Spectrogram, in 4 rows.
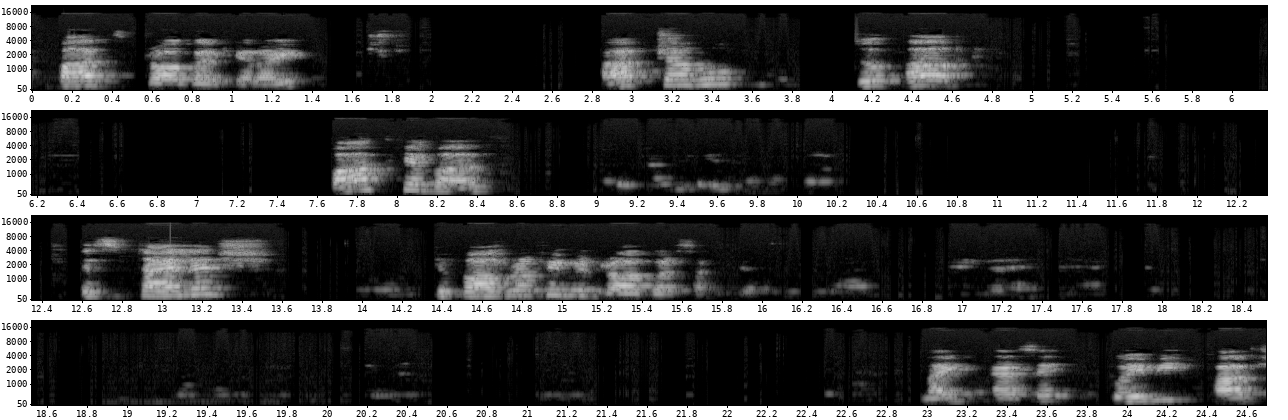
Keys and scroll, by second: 3.3 p, 10.5 x, 22.8 v, 23.7 a.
